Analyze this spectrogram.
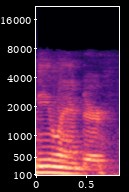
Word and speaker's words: Nylander: I've literally never heard it pronounced any way other than Nylander, because his dad, Michael Nylander, played in the league for like 20 years, so it was easy to transfer.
